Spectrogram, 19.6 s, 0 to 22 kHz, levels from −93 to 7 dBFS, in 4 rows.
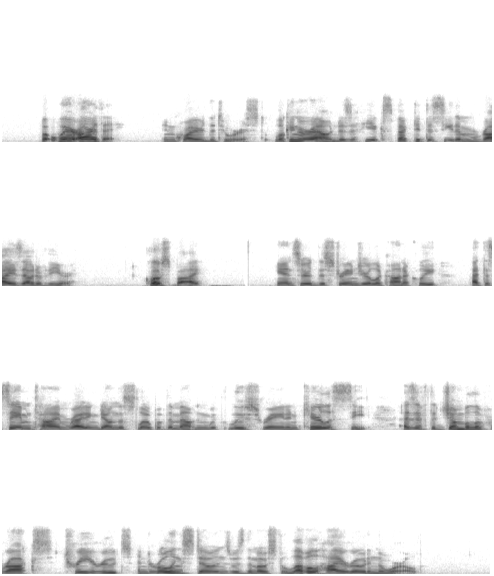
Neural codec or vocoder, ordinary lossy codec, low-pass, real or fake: none; Opus, 24 kbps; 7.2 kHz; real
